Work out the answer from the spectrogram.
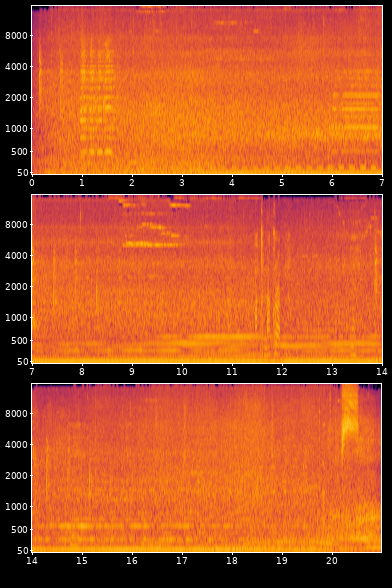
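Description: A city bus rolls through morning traffic with a loud, steady engine drone whose low tones shift a few times, and horn-like tones sound early on with no talk.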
